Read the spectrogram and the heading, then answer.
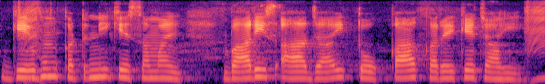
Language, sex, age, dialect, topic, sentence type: Bhojpuri, female, 25-30, Northern, agriculture, question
